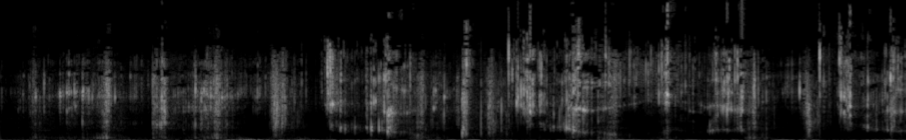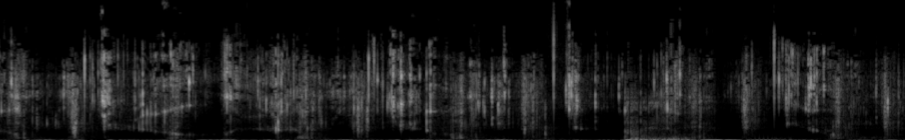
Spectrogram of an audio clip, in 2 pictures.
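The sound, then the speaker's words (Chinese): Crunchy, juicy steamed food is chewed close up, giving many sharp, crisp bites and crunches in an irregular rhythm, with one especially loud crunch near the end and no talk. “好脆呀，而且清蒸的也不会有鲜血流下来呢。啊，倒是有很多汁儿。”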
